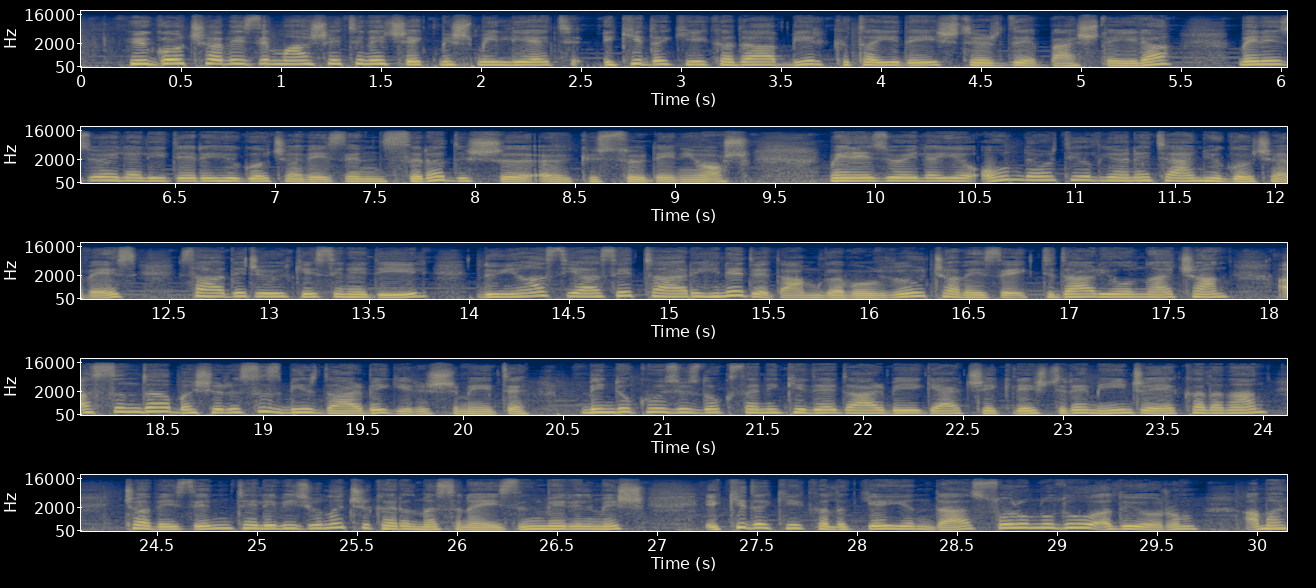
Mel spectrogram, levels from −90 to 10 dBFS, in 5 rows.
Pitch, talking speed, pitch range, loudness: 195 Hz, 115 wpm, 165-220 Hz, -16 LUFS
